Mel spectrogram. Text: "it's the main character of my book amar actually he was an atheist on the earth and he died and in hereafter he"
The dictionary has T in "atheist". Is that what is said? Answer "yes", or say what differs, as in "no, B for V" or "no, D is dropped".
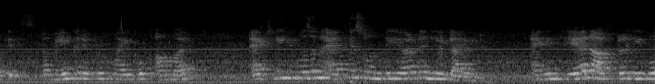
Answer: no, T is dropped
